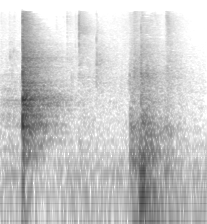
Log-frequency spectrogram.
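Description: Cup shooter fired: the pulled-back balloon is let go and snaps against the cup, launching a cotton ball, a single sharp snap. A duller knock follows about a second later.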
